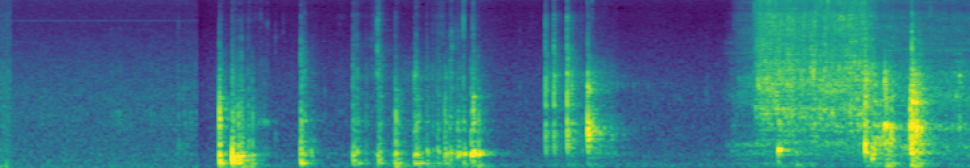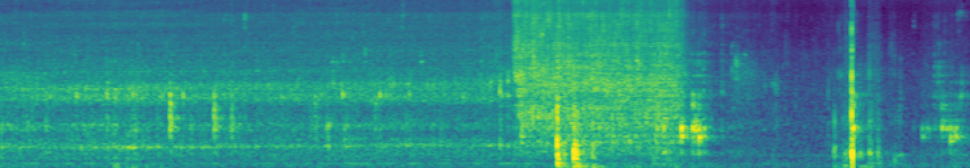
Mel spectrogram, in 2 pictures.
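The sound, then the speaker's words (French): A tap runs steadily for several seconds, with a loud gush as it opens and another before it shuts off, framed by splashing and dripping sounds as hands scoop water to wash a face. No one speaks. “L'eau qui me débarbouille le visage.”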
